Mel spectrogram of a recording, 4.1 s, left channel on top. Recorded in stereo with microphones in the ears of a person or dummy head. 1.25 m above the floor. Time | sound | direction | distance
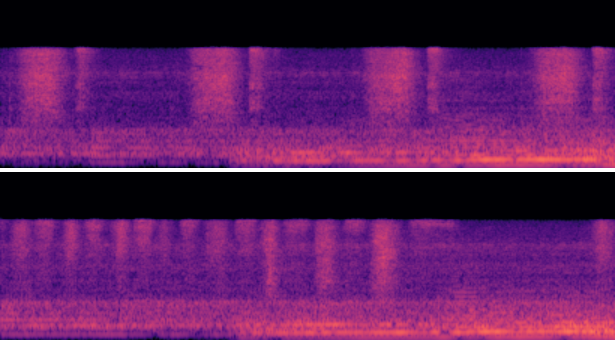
1.5 | a squeak | 40° left (ahead or behind) | 2.0 m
